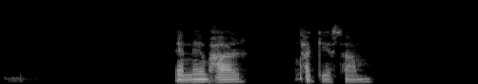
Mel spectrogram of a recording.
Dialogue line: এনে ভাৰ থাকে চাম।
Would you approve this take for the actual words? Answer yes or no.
yes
